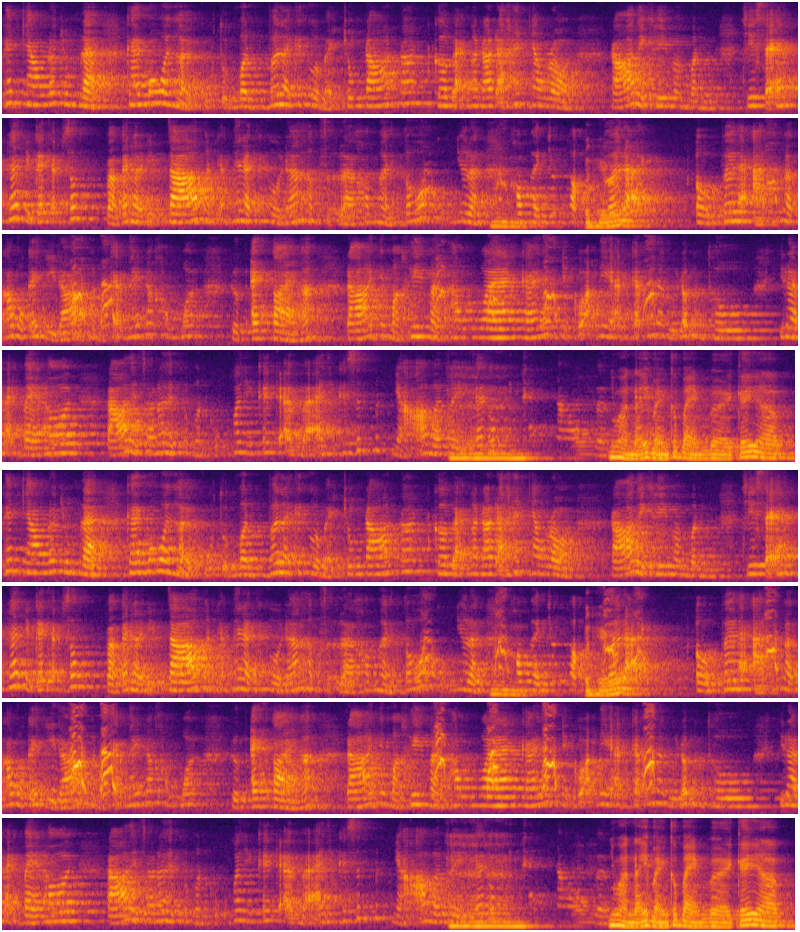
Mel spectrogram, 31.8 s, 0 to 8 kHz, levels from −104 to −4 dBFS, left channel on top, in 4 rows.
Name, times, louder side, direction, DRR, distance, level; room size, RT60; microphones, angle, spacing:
voice 1, 0.0-8.7 9.0-13.7 14.0-14.4 14.9-25.9 26.2-28.8 29.1-30.4, equal, 5° right, -1 dB, 2.3 m, -26 dB
sound 1, 12.1-12.3 12.9-13.1 13.9-14.4 15.5-15.8 16.3-17.1 17.5-17.6 18.4-18.6 19.4-19.5 20.2-20.4 20.8-20.9 21.3-21.5 22.3-22.5, right 7 dB, 70° right, 0.5 m, -25 dB
voice 2, 12.9-13.2 13.8-14.2 28.3-29.1 29.9-31.8, right 1 dB, 35° right, 11 dB, 0.7 m, -22 dB
12.5 x 11.5 x 5.1 m, 1.4 s
head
